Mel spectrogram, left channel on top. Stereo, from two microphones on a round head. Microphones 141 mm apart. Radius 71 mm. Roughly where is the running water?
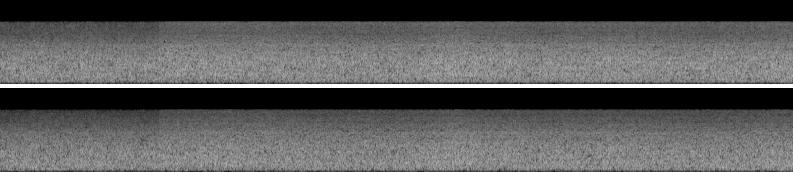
Left.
